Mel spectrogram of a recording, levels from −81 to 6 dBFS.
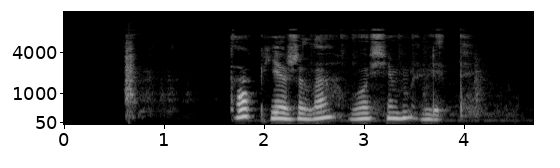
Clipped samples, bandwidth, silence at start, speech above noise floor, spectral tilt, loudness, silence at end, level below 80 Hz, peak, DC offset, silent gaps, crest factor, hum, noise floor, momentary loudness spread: under 0.1%; 9.4 kHz; 0.6 s; 49 dB; -6 dB/octave; -26 LUFS; 0.55 s; -72 dBFS; -6 dBFS; under 0.1%; none; 20 dB; none; -73 dBFS; 15 LU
